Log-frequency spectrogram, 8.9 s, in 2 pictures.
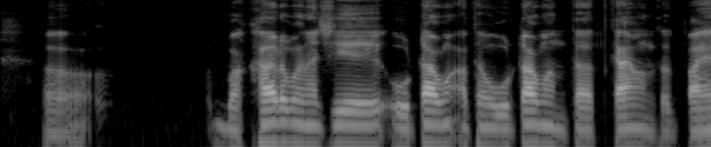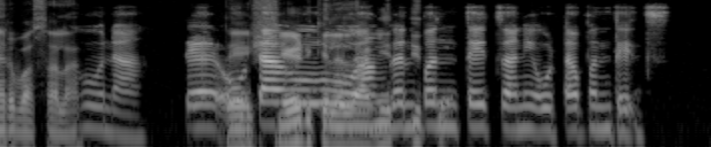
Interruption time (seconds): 6 s

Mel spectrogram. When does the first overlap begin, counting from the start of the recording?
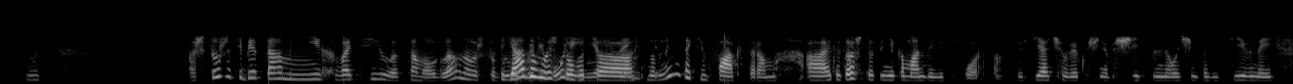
5 s

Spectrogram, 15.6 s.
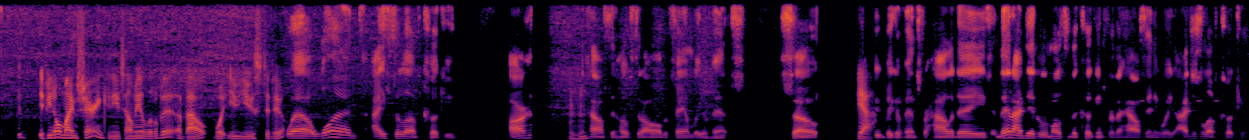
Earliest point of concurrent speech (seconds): none

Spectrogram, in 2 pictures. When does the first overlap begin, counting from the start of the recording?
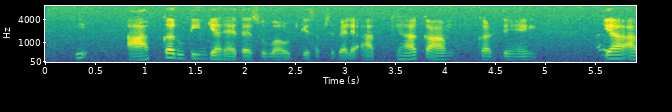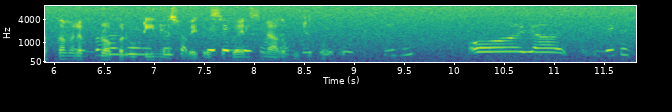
6 s

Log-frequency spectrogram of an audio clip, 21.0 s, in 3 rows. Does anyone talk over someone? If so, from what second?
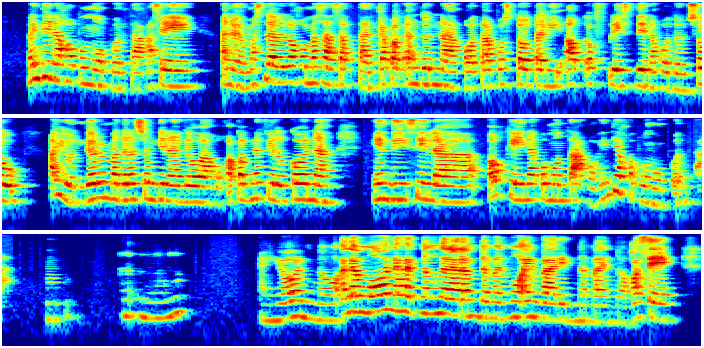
none

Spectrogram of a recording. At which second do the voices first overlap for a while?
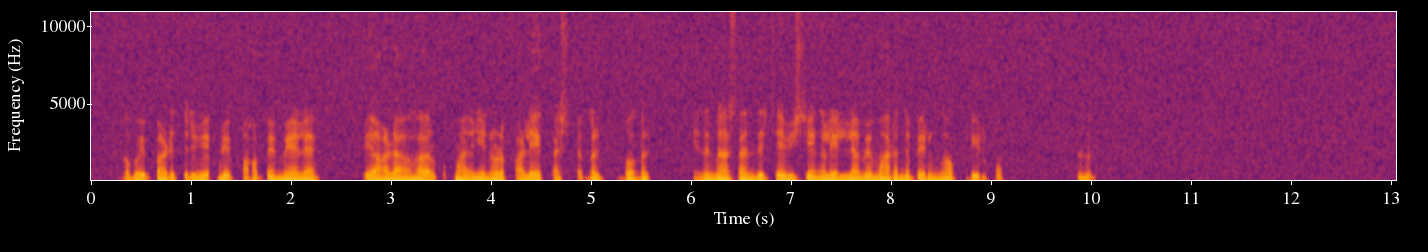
none

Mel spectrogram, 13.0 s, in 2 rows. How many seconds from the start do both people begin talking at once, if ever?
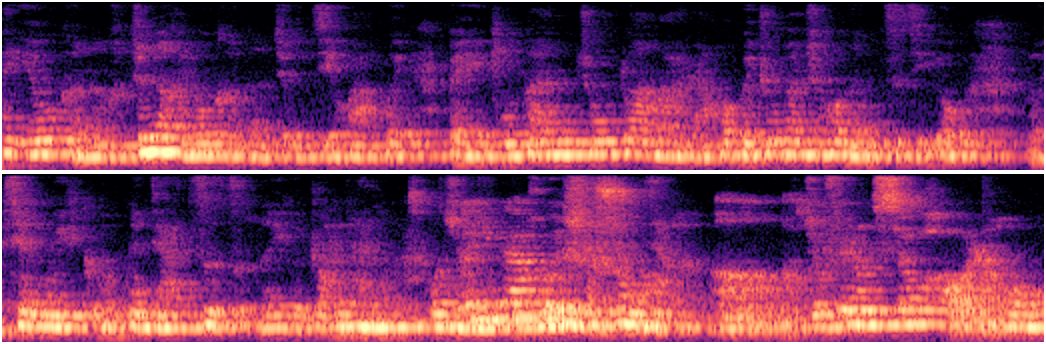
9 s

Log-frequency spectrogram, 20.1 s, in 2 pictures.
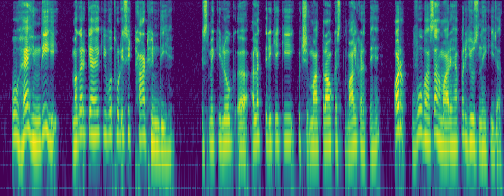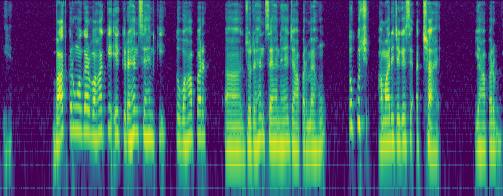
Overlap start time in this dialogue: none

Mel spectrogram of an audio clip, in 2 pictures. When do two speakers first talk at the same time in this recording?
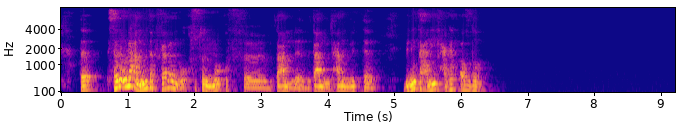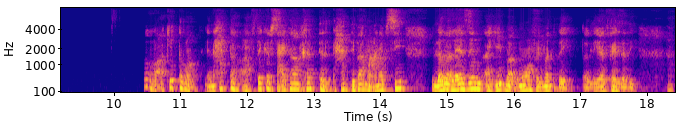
none

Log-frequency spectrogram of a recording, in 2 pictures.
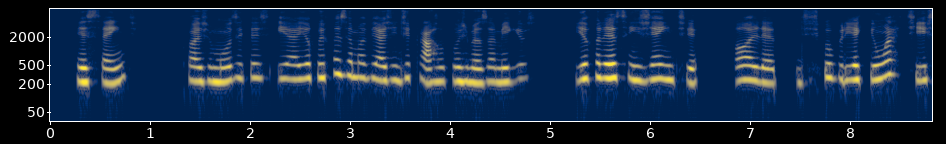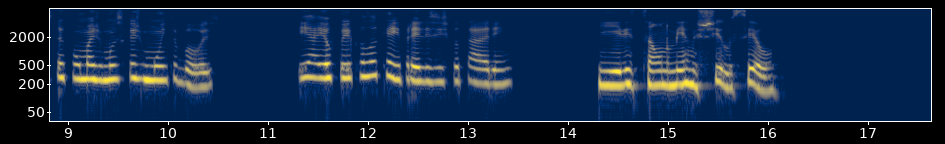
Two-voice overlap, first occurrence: none

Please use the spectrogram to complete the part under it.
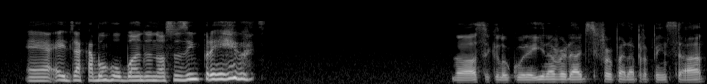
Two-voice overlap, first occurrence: none

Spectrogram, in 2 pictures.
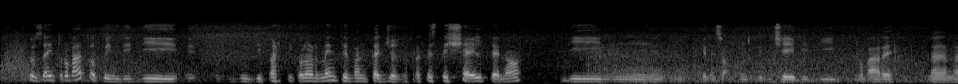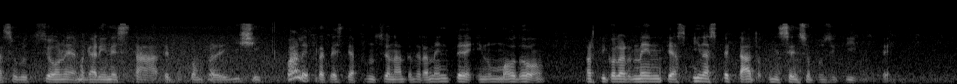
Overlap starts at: none

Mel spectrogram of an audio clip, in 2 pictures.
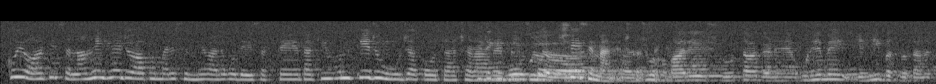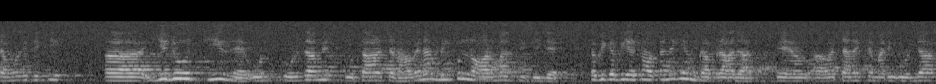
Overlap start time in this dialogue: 5 s

